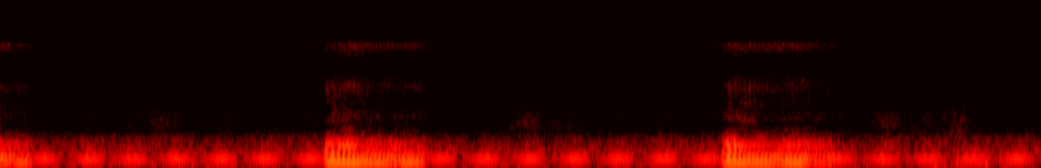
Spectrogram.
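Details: Snoring from someone just getting over a minor cold: deep, loud snorting snores every few seconds over steady low rumbling breathing, with a faint whistle at each snore.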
